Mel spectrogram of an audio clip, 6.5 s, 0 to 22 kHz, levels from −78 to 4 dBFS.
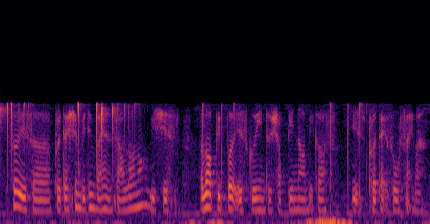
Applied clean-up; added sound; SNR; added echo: none; Chink, clink; 3 dB; none.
